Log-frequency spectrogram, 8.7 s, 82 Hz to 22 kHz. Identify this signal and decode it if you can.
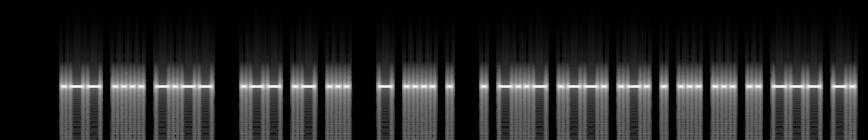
Morse code, heard as a keyed tone, about 28 wpm, 700 Hz. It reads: WHY WAS THE EXPRESSION
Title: Sentences from Top 1400 Words 28wpm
